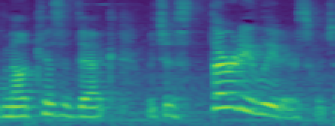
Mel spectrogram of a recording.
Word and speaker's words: Melchizedek: which is the um mezzakis deck mezza kid mel kiss a deck melchizedek that's how you say it hadn't heard of that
